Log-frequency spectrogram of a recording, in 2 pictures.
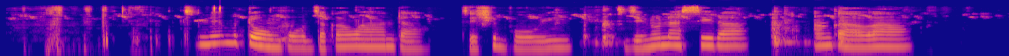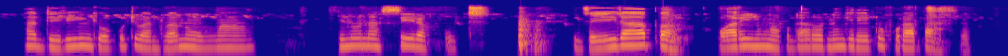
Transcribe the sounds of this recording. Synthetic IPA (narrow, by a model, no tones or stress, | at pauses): tʰine̞muto̞mbo̞d͡zakawanda | d͡ze̞t͡ʃibʱojid͡zino̞nasiraː | ŋɡaʋa | madʱiriŋɡiwo̞kutiʋantʰuʋano̞mwa | d͡zino̞nasiɾak̚uti̥ | d͡zeirapa | waɾimwekuɗaɾo̞rine̞ŋɡe̞ɾeitokuɾapaːzo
